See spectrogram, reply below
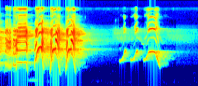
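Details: Green pet parrot making squawky, harmonic calls in two bursts, several quick down-sweeping notes and then a shorter series after a pause.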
